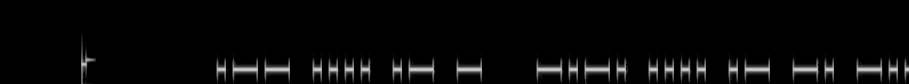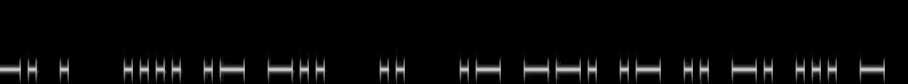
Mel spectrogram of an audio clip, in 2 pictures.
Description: Morse code, heard as a keyed tone, about 15 wpm, 700 Hz. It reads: WHAT CHANCE HAD I AGAINST
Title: Sentences from Top 1000 Words - Review Part 6 - 15wpm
